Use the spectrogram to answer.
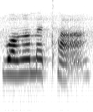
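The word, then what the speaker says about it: Whangamatā: It's WHANGAMATA.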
